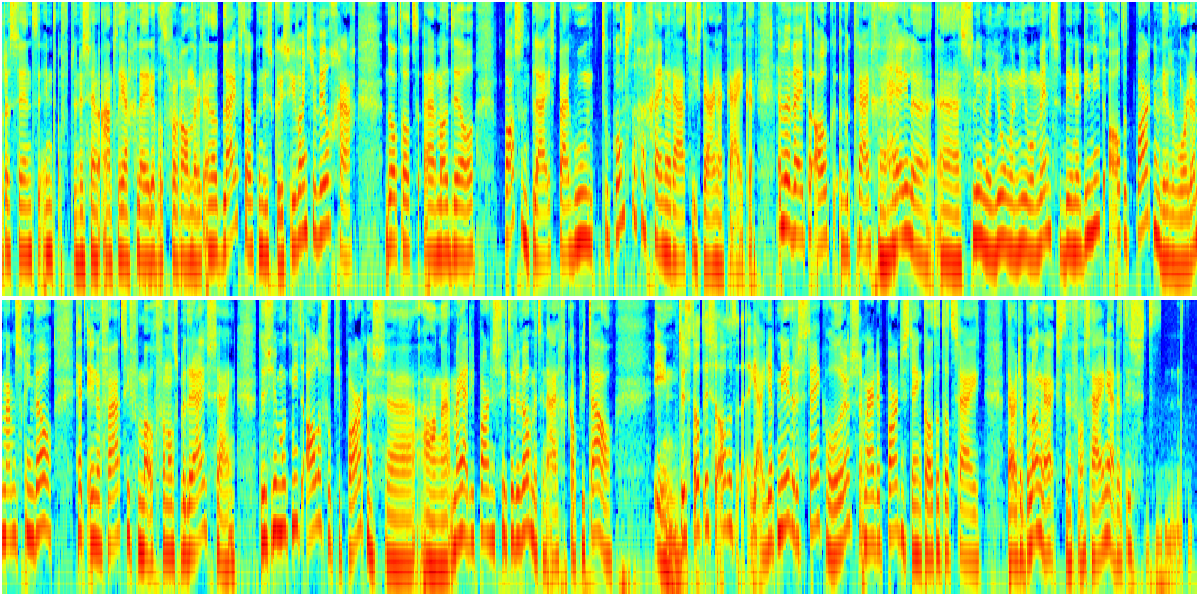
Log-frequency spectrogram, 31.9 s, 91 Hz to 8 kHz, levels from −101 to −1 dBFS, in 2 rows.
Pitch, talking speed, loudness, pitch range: 190 Hz, 190 wpm, -19 LUFS, 165-225 Hz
